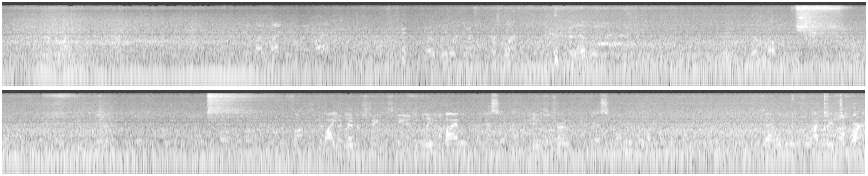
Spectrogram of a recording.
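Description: A young man talks calmly nearby, outdoors.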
